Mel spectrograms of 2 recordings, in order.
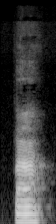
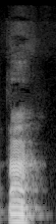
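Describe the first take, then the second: First: "ta" said with plain oral a, air through the mouth only. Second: "ta" with nasalised a, air through the nose; Guaraní nasal "ta". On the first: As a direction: say "ta" clean and oral, no nasal. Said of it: "sino ta". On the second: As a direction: let the a of "ta" ring in the nose. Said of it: "no digo ta". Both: Shown as a demonstration.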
